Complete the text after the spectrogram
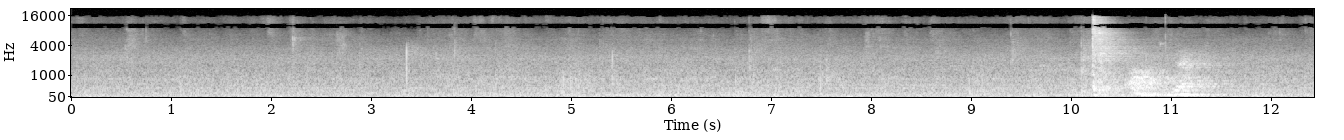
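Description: Sneakers squeak and thud on a hard floor.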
